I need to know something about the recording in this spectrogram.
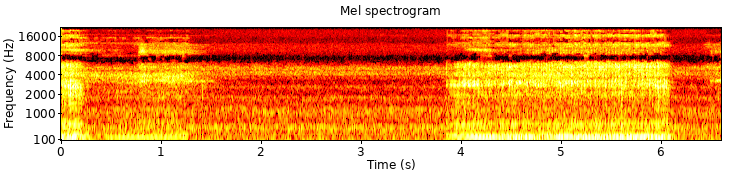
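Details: Loud, low, rattling, fluttery snores, two long droning breaths, from two sleeping bulldogs cuddling together after a long day of play.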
